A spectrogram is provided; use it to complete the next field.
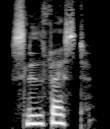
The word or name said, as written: slidfast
